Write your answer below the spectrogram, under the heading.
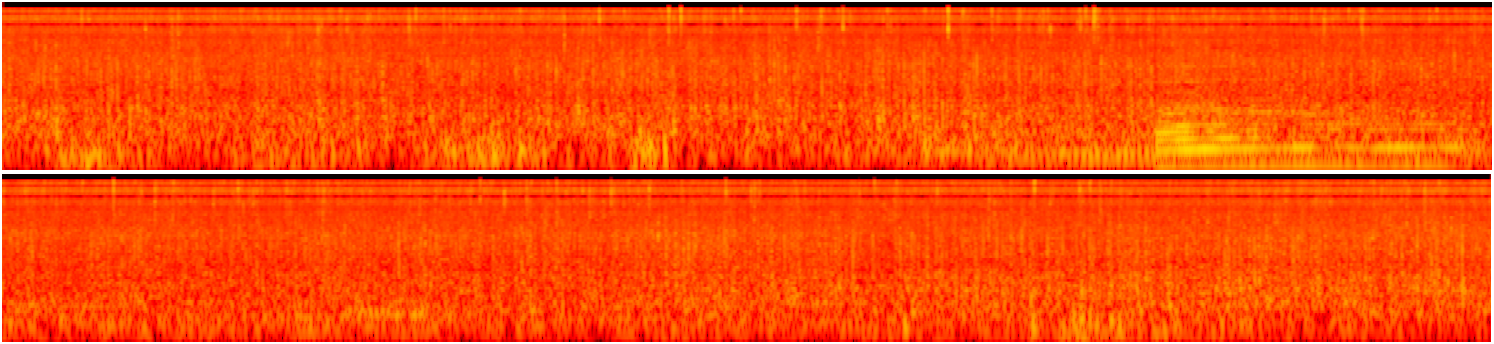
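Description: Steady rain falling on a wet paved lane, an even hiss of drops throughout. About twelve seconds in, a brief low rumble rises under the rain and fades within a couple of seconds.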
